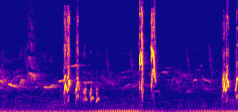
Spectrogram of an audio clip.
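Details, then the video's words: Champion white-rumped shama in a master song recording, giving bursts of rich whistles and harsh chattering notes every second or so over a background of other birds chirping and a steady low hum. "masteran suara kacer juara"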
